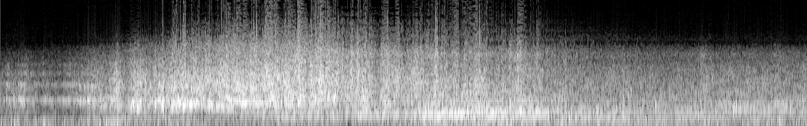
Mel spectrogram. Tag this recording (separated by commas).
airplane flyby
